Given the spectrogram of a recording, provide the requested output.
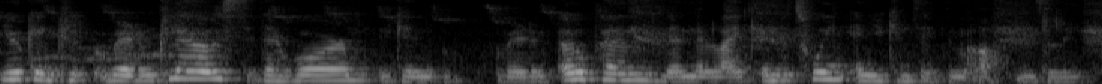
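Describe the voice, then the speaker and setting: A woman's dark, mellow tone at medium pitch, with ordinary pitch variation and a moderate pace. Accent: Flemish. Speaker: knitting podcaster. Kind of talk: casual vlog talk. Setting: outdoors in the garden. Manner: hesitant, many fillers.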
